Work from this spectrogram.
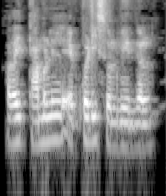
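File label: how to say, Tamil, male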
